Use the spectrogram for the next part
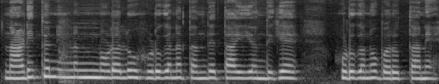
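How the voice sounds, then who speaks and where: A woman reading the part of a gentle, consoling widowed man, in a dull lo-fi recording. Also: sits high, little pitch movement, normal speed, close to an everyday voice.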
